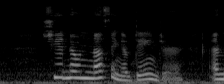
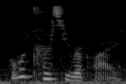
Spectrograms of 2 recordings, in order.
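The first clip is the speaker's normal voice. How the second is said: ordinary delivery, nothing marked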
